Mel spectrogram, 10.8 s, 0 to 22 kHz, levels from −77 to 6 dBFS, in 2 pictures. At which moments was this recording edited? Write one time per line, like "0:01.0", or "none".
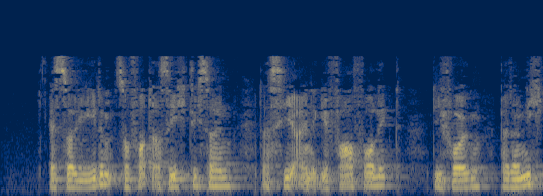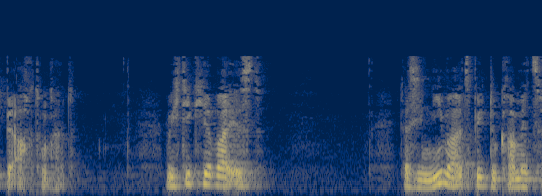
none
